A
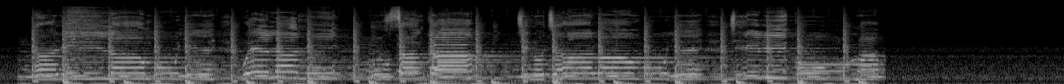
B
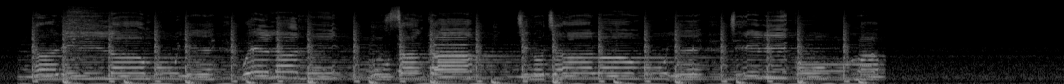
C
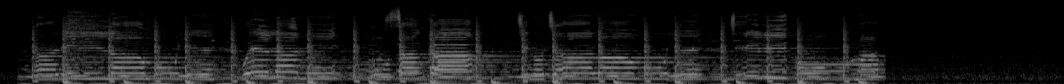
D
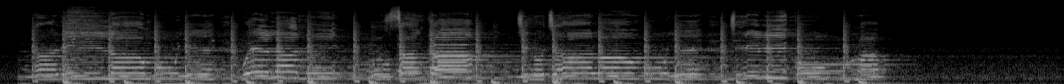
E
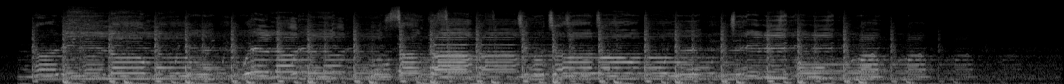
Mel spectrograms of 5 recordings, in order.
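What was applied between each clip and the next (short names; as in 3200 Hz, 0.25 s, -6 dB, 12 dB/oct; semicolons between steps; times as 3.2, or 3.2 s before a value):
high shelf 6700 Hz -4.5 dB; notch 2800 Hz, Q 21; gain -5.5 dB
AGC gain up to 4 dB; gain -8.5 dB
reverb RT60 1.2 s, pre-delay 45 ms, DRR 16.5 dB; gain +7.5 dB
feedback echo 0.473 s, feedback 30%, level -6 dB; gain -3 dB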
